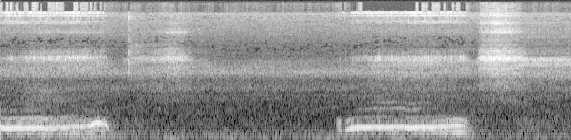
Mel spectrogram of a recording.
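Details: Snores from a four-month-old French Bulldog puppy asleep: two sustained humming nasal snores, each just over a second, separated by quiet breathy inhalations.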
